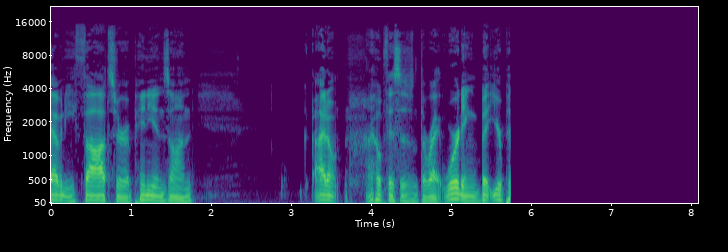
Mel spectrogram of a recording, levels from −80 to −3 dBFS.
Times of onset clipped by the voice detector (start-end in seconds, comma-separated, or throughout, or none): none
